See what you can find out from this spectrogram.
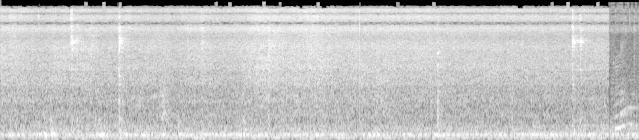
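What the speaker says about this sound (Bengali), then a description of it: "লাল লাল করে ভাজবো, আগে কাঁচা পেঁয়াজের গন্ধটা তুলে যায়।" Onions fry and sizzle in a pan throughout, a steady dense crackle with occasional stirring clicks, close and continuous with no talking.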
